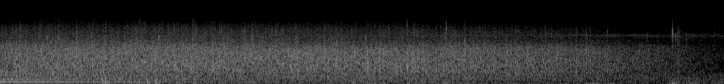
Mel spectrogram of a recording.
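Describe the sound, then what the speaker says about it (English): A large audience at a military commanders call gives a care team a sustained round of applause, dense steady clapping that gradually tapers off toward the end. "If we can give them a huge round of applause."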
